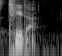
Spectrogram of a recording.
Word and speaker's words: Tiede: And the thing I noticed is that his pronunciation in the movie, Jack Black always says Tita, which the real Bernie does. But other people in the community will say either Tita or Titi, because his name is spelled T-I-E-D-E.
